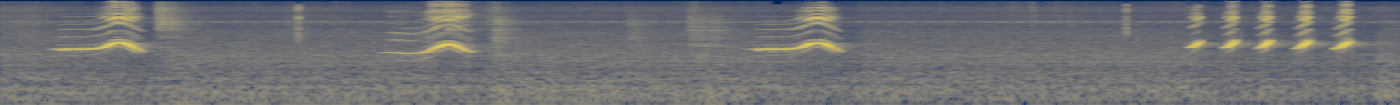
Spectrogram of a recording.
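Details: Singing budgerigar gives three drawn-out whistles a couple of seconds apart, each rising to a peak and dropping, then a fast burst of five short clipped chirps.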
